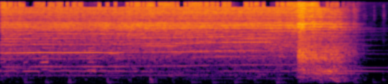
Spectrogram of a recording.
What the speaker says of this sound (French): J'adapte les dalles au système électronique qu'elles vont recevoir. Je coupe le coin central.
